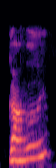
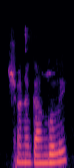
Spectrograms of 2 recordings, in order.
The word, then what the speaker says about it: Ganguly: was saying it right gangali gangali no gangoli thanks for your time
